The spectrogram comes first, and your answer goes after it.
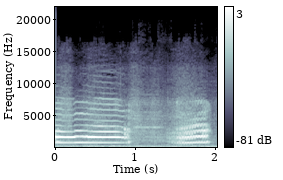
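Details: An angry house cat, upset with another cat, utters two drawn-out yowls. The first is steady and almost a second long; after a short pause comes a briefer second cry, over low background rumble.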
